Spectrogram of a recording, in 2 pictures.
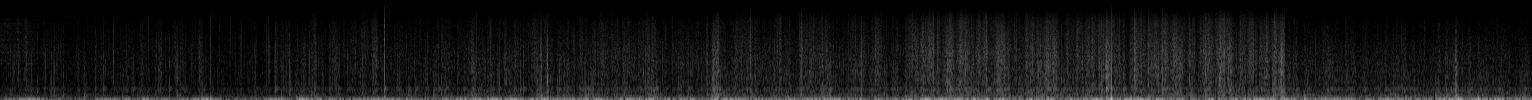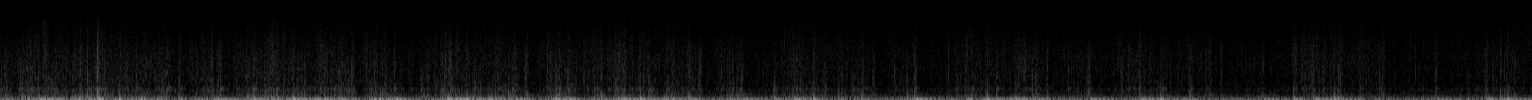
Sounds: Crackle

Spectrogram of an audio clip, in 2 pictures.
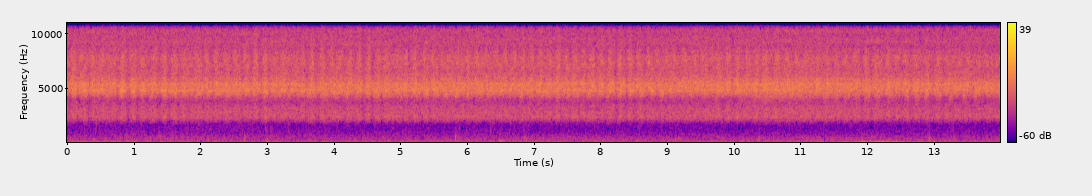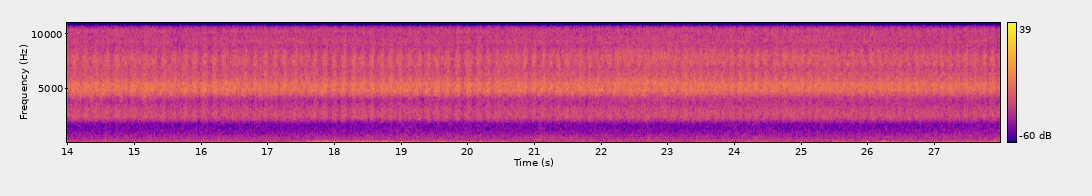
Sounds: Insect, Cricket, Wild animals, Animal

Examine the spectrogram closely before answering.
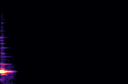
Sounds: Cowbell, Bell

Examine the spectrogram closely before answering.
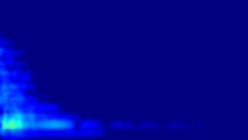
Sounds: Musical instrument, Bowed string instrument, Music

